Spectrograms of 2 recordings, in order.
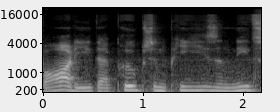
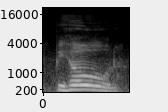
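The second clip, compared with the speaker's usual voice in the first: ordinary talk, nothing marked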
